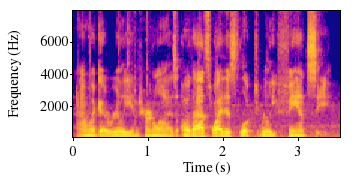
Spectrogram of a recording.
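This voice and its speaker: A man's voice: mid-range voice, a little fast, slight background noise. A man doing casual live gameplay commentary, muttering to himself in short reactions over game sound. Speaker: video game streamer.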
